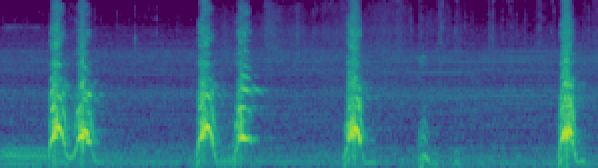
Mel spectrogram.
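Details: Pair of household dogs barking at a deer feeding from a tree in a neighbouring yard: sharp barks mostly in quick doubles, about seven in six seconds, with a softer low yip between them.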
